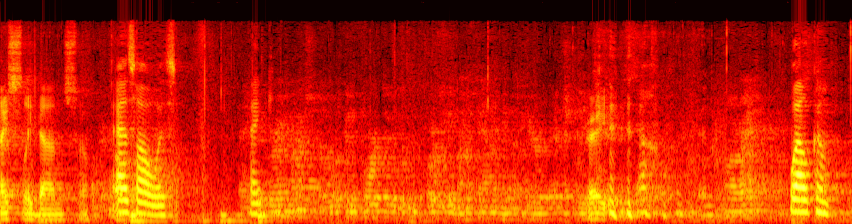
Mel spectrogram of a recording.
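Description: A man speaks calmly in a quiet room with slight echo.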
